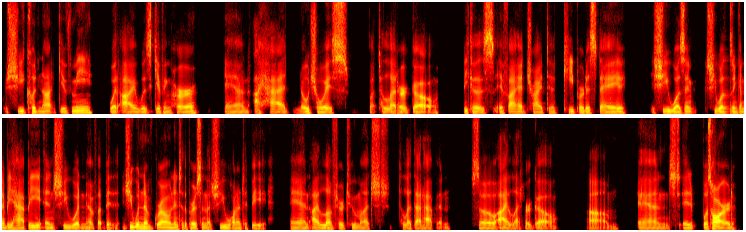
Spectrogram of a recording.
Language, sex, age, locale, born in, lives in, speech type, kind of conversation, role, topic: English, male, 18-19, en-US, United States, United States, conversation, unstructured, none, Would you keep an ex as a friend?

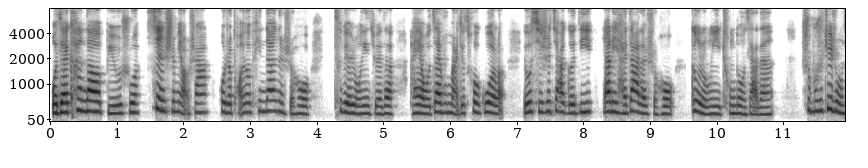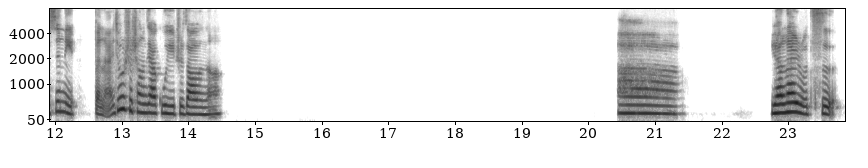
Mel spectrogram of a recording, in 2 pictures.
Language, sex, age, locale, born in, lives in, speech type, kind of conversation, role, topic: Chinese, female, 20-24, zh-CN, China, United States, read, expert-assistant, asker, 买东西时，跟着别人买和靠自己分析，哪种方法更容易买到让自己满意的东西？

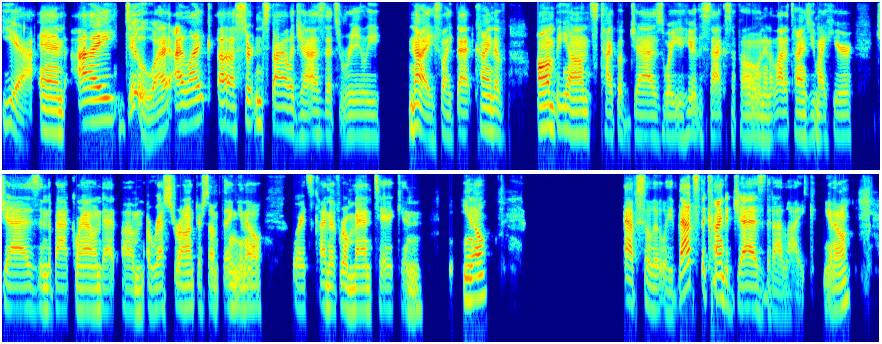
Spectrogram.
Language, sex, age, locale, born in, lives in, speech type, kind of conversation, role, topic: English, male, 55-59, en-US, United States, United States, conversation, advice, user, How can I handle guilt after disappointing someone?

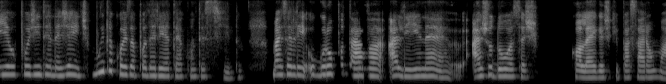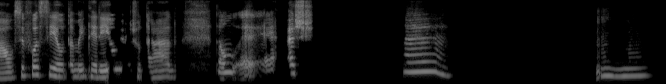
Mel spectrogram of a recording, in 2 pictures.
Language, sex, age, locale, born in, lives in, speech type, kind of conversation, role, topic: Portuguese, female, 35-39, pt-BR, Brazil, Portugal, conversation, podcast, guest, Qual foi uma aventura ao ar livre que marcou a sua vida?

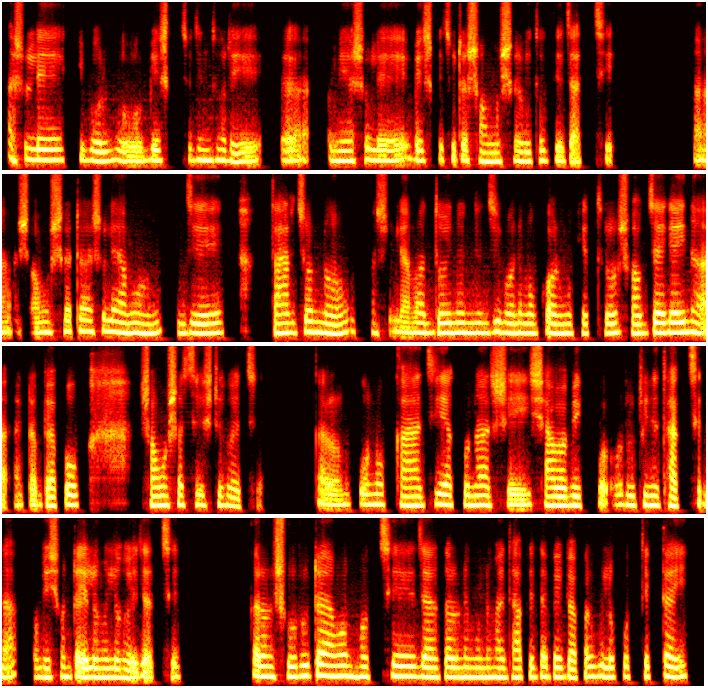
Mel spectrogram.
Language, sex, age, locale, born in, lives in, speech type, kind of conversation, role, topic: Bengali, male, 25-29, bn-BD, Bangladesh, Bangladesh, conversation, advice, user, ঘুমের রুটিন এলোমেলো, সকালে উঠতে সমস্যা হচ্ছে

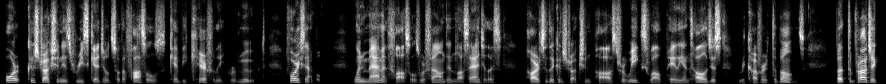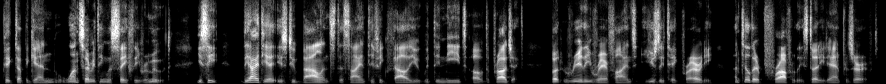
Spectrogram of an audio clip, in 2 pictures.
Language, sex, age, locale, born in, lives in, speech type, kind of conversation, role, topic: English, male, 45-49, en-US, United States, United States, read, expert-assistant, expert, How can a city balance new construction with protecting important fossil sites discovered during building projects?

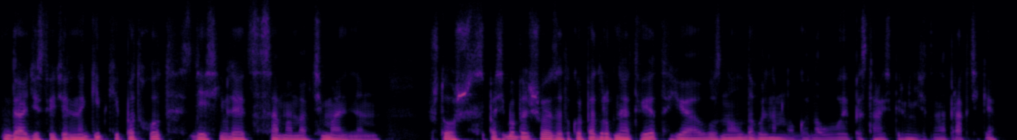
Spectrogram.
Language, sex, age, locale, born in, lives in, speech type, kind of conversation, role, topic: Russian, male, 35-39, ru-RU, Russia, Italy, read, expert-assistant, asker, Как построить свой день, чтобы найти время для духовных практик и не чувствовать перегрузки?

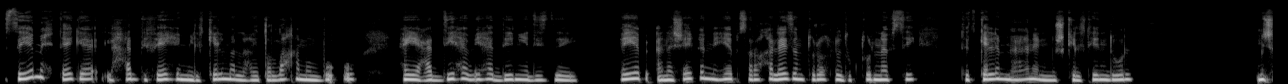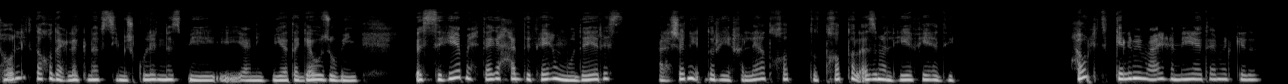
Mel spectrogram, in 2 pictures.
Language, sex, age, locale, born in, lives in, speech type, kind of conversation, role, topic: Arabic, female, 30-34, ar-EG, Egypt, Egypt, conversation, advice, advisor, إزاي أساعد حد بيعدّي بخسارة كبيرة وبيحس بحزن شديد؟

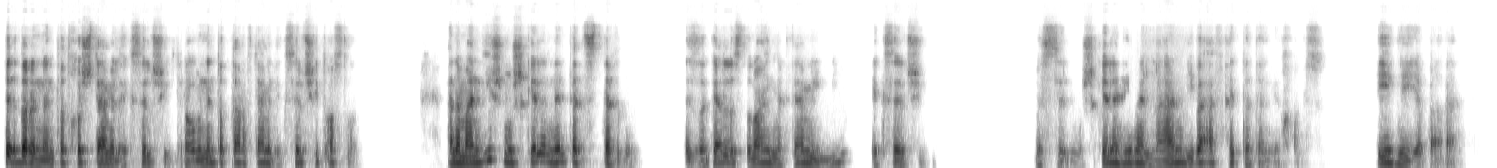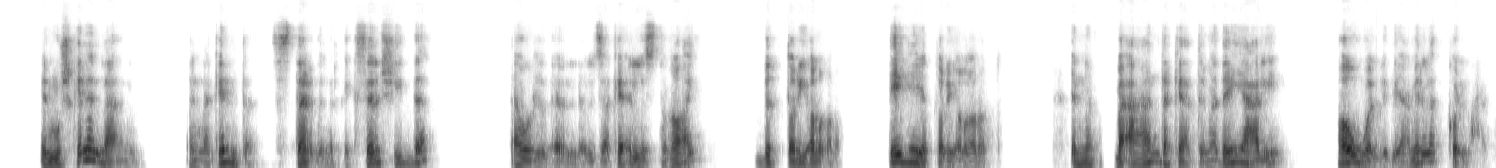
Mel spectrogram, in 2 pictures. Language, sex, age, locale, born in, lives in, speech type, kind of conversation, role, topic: Arabic, male, 40-44, ar-EG, Egypt, Portugal, conversation, unstructured, none, إيه رأيك في تأثير التكنولوجيا على تواصل الناس مع بعض؟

